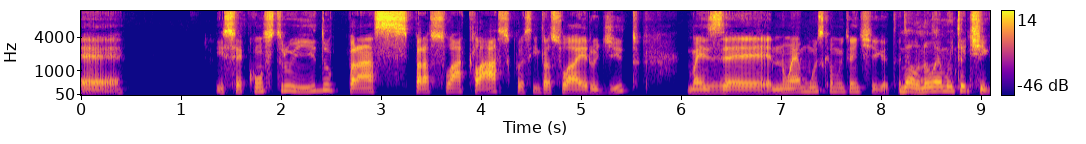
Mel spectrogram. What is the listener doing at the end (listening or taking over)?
taking over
